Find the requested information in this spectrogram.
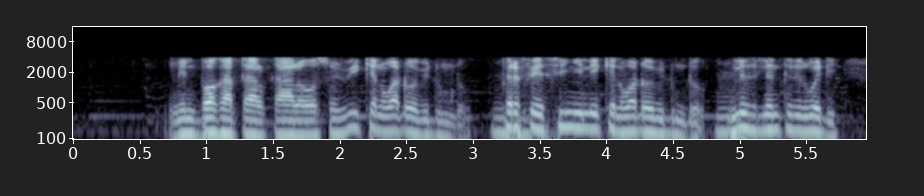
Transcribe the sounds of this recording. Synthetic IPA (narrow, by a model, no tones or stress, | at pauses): minbɔkatalkalawɔsɔwikɛnwaɗoɓidumɗɔ̰pɛɾfɛsiɲinikɛnwaɗoɓidumɗɔ̰minis̬lentiɾiɾwaɗi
